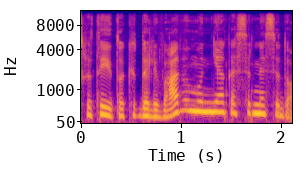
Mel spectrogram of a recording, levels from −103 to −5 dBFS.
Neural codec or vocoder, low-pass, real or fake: vocoder, 44.1 kHz, 128 mel bands every 256 samples, BigVGAN v2; 10.8 kHz; fake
